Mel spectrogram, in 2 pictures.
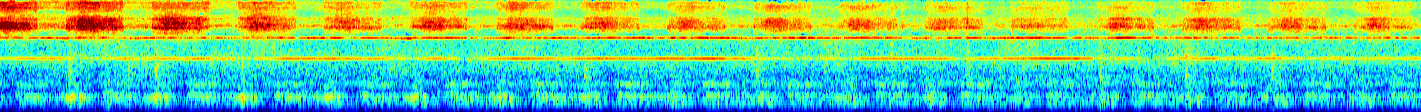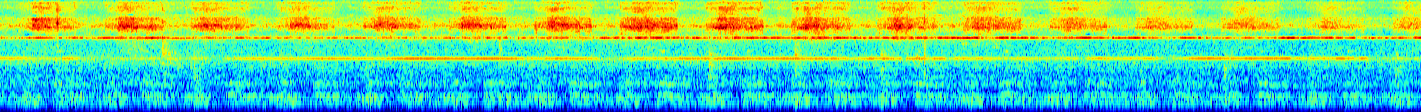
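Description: Automatic candle printing machine running steadily: a continuous mechanical hum with two thin, steady high whines and a rhythmic high-pitched pulsing about twice a second, as the chain conveyor carries the candles through. It is a little louder in the first couple of seconds, then settles to an even level.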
